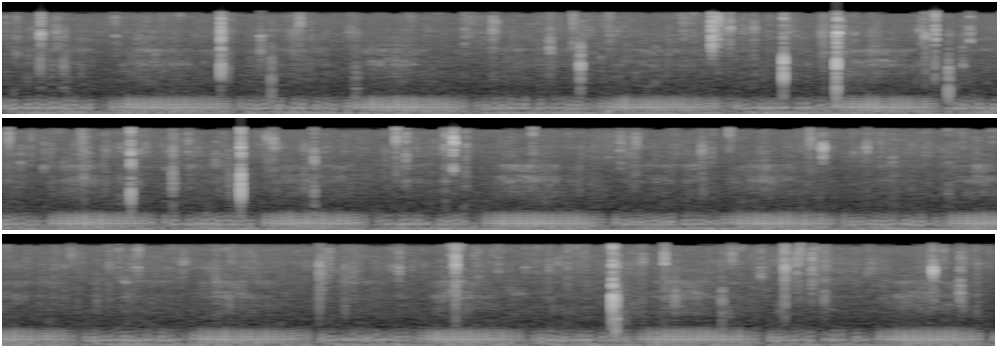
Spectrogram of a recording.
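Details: Purring house cat near a warm fireplace: a continuous deep rumble rhythmically swelling with each breath, just under once a second, accompanied by irregular crackling and snapping from the flames.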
